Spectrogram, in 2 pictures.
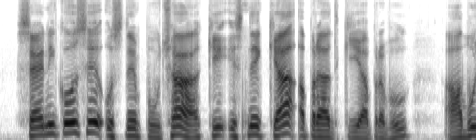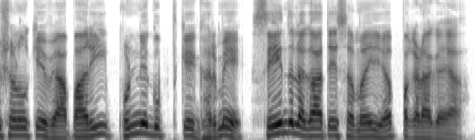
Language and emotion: Hindi, neutral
